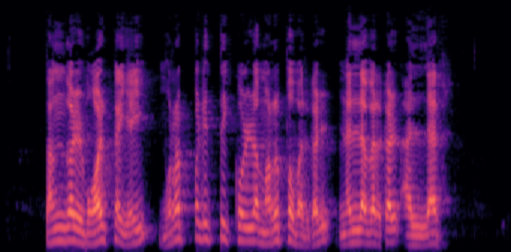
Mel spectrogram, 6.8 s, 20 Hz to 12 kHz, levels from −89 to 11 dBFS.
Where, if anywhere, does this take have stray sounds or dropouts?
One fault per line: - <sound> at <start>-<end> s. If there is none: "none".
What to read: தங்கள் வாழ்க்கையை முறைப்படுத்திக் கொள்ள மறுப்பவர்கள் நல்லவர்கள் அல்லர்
none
